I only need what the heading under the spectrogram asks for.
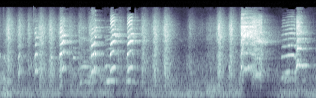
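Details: Busy, shrill chattering from rainbow lorikeets on a balcony, with quick repeated squeaky notes, one harsh screech near the end, and more squeaks after it.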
